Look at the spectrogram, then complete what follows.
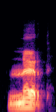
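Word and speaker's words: נרד: Y de la dalet, debajo de la resh y de la dalet, esos dos shebot no van a sonar vocal, ¿ya? Por lo tanto, vamos a pronunciar nerd, ¿ya?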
